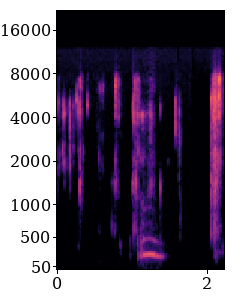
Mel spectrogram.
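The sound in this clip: Chewing on a pineapple-flavoured fruit biscuit pastry: a few short, soft crunches and mouth sounds, with one louder chewing burst in the middle and talk around them.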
